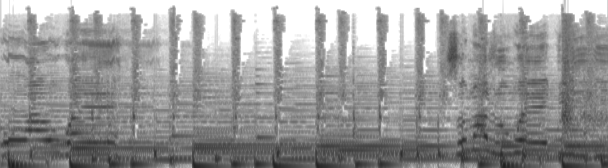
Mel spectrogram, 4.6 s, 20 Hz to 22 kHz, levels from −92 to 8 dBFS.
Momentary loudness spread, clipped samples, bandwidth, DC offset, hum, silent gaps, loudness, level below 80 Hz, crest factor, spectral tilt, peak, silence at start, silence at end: 6 LU; under 0.1%; 19 kHz; under 0.1%; none; none; -15 LUFS; -20 dBFS; 14 dB; -4.5 dB/octave; 0 dBFS; 0 s; 0 s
